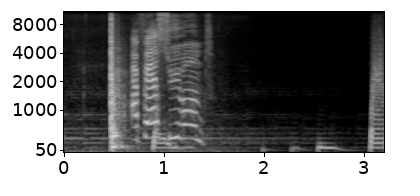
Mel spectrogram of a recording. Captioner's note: hammer strike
